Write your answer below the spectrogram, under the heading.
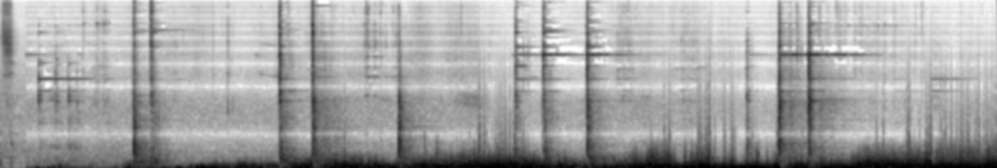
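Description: Steel hitch pins and the solid steel ball assembly of an adjustable ball mount clinking and knocking against the drop shank as the pins are forced into tight holes thick with powder coat. About a dozen sharp metallic clanks, some ringing briefly, come over a loud, uneven low rumble that builds from a few seconds in.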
